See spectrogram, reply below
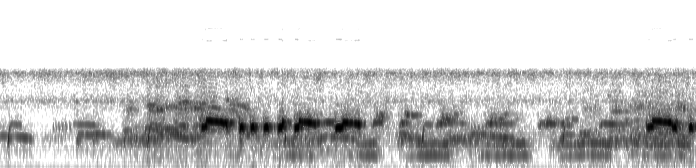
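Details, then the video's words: Competition singing zebra dove from a breeding farm, its melody judged poor. A quick run of short staccato coos, then a later shorter burst, over a backdrop of many other doves softly cooing and murmuring. "A lot of Zebra dove from many farms are not so good singing and worst melody"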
